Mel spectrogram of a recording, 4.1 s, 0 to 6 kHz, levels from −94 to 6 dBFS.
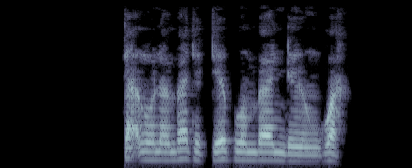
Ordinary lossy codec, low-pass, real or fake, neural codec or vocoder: Opus, 64 kbps; 5.4 kHz; real; none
